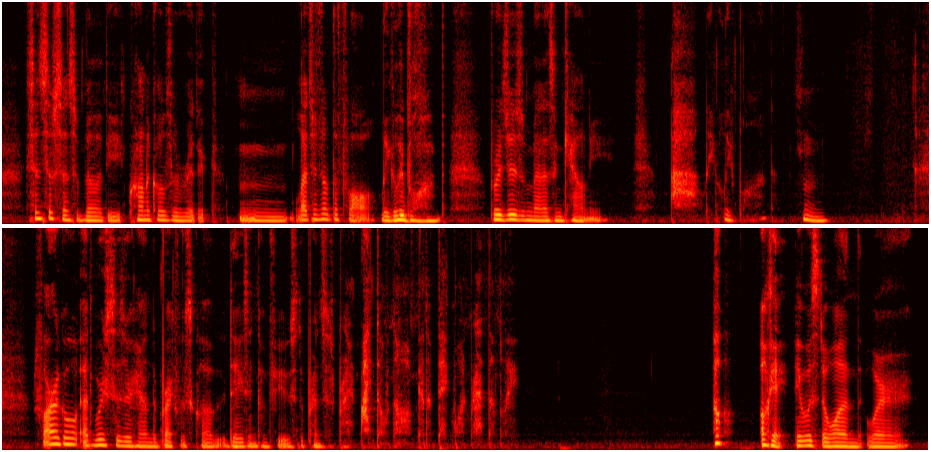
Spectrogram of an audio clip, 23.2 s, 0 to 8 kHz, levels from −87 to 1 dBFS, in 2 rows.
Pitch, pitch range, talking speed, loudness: 145 Hz, 125-170 Hz, 125 wpm, -37 LUFS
